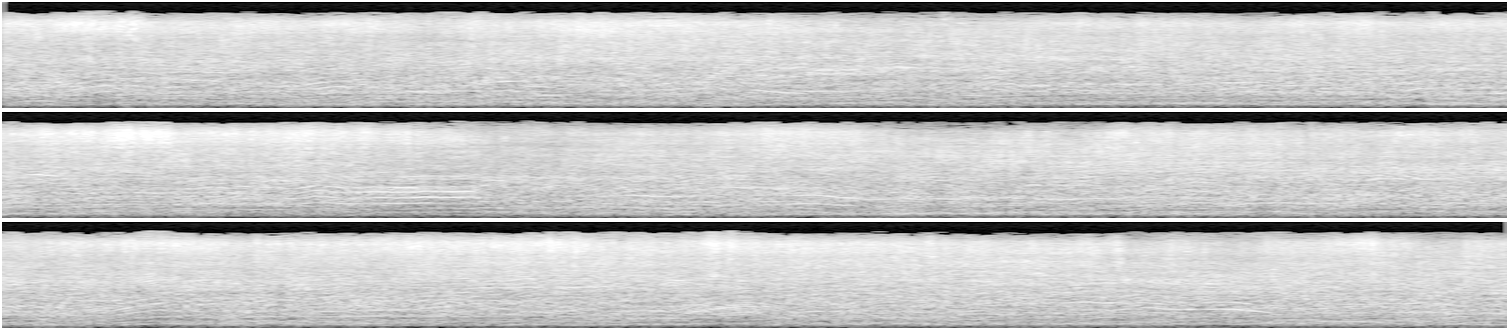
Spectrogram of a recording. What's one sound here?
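A crowd of spectators chatters nearby.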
